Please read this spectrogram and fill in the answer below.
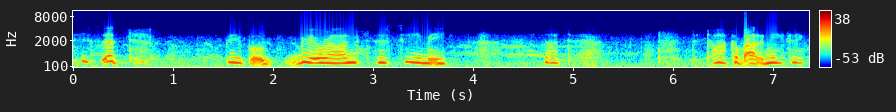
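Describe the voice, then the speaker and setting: An actress playing an anguished, bitter wife in a 1950s radio crime drama, speaking in halting, broken phrases. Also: female voice, a little high, phone-quality sound. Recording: thin, noisy 1950s radio recording.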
